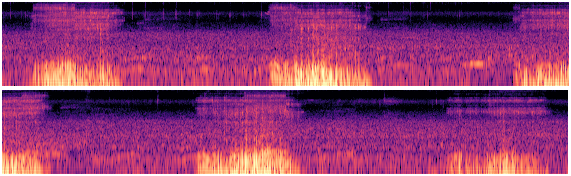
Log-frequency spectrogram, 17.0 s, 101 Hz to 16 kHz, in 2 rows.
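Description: Five deep, rumbling snores about every 3.7 seconds, roughly 16 a minute, over low steady background noise; snoring in sleep.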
